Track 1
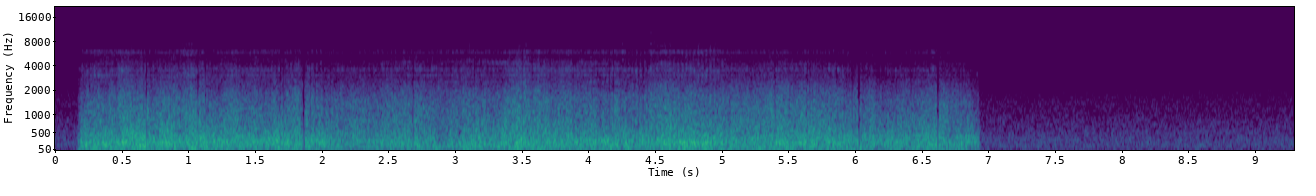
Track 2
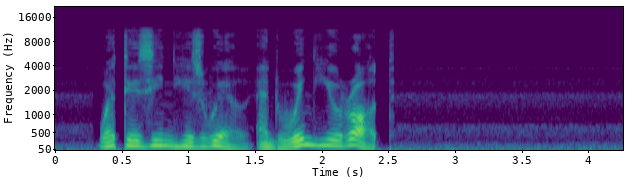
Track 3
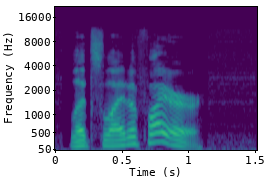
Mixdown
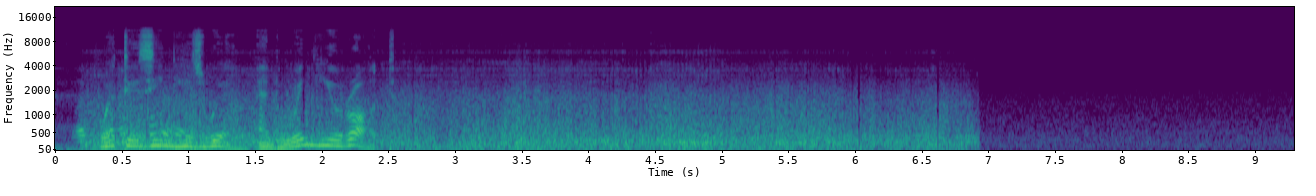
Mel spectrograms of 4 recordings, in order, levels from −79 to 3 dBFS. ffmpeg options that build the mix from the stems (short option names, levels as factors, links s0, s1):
-filter_complex "[0:a]volume=1.06[s0];[1:a]acompressor=threshold=0.0708:ratio=6,volume=1.41[s1];[2:a]bandpass=f=460:t=q:w=3:csg=0,tremolo=f=9.5:d=0.69,volume=1.33[s2];[s0][s1][s2]amix=inputs=3:normalize=0"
